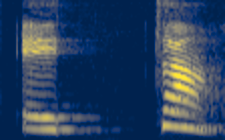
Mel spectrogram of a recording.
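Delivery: "Est un" with the T sounded; "Est un", T carried onto the vowel; liaison. Shown as a demonstration. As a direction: split slowly as é-tun. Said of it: "la liaison entre le T et le A".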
